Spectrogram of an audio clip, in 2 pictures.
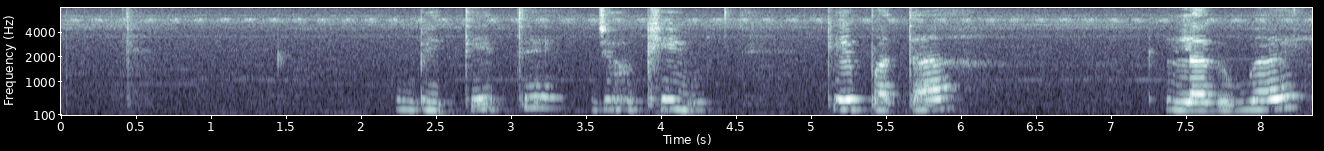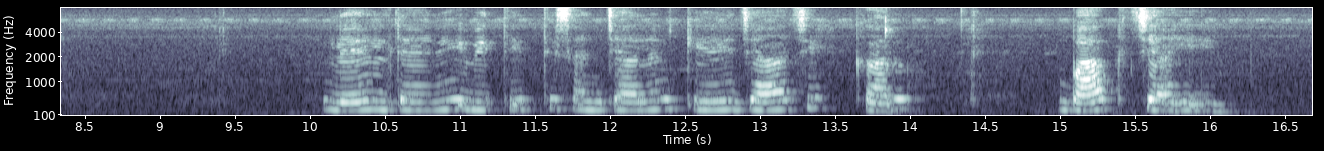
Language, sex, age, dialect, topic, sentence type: Maithili, female, 18-24, Eastern / Thethi, banking, statement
